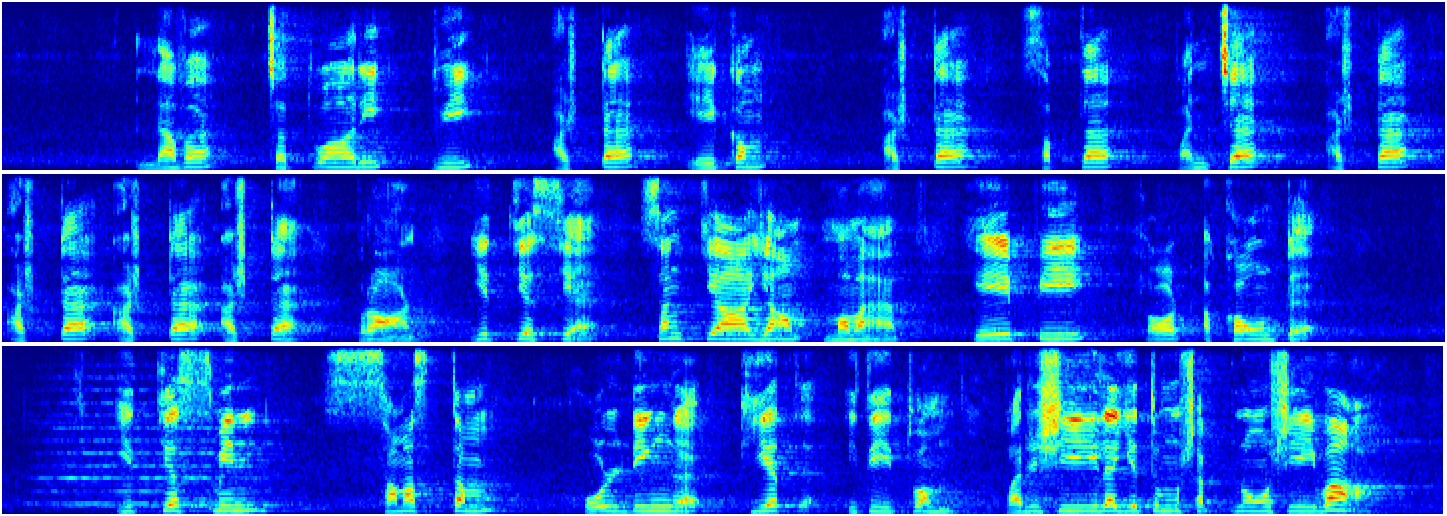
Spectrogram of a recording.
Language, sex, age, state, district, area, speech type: Sanskrit, female, 60+, Tamil Nadu, Chennai, urban, read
